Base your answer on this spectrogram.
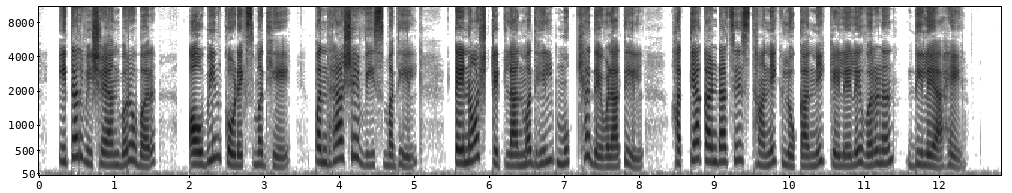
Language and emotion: Marathi, neutral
